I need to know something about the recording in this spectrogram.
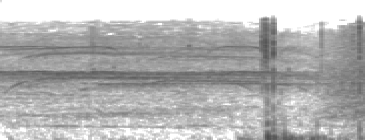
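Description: Faint arena crowd noise with a few steady high tones, then a single sharp thud near the end as the handball is shot.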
